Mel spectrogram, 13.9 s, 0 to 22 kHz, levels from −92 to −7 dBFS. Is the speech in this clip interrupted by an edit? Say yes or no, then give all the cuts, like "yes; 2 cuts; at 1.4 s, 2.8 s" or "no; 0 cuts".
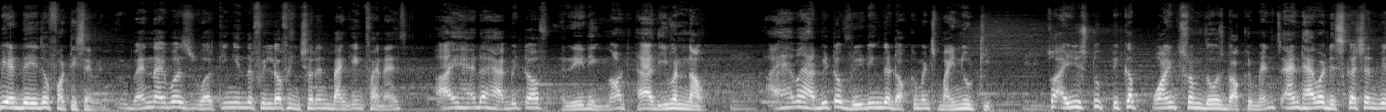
yes; 1 cut; at 1.2 s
